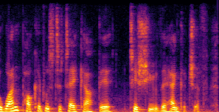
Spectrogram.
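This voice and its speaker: A woman with a South African accent. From South Africa, Johannesburg. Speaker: nonprofit founder. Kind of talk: interview. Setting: in person at organization headquarters.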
